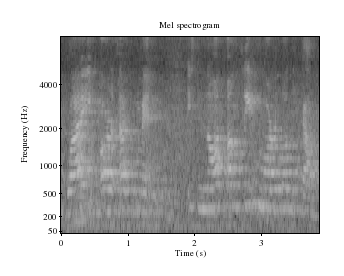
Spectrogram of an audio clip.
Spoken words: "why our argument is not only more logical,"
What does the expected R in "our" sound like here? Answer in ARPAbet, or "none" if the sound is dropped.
R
